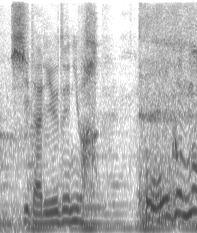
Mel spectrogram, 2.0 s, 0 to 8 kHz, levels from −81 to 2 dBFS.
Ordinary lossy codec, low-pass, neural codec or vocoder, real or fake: none; none; codec, 16 kHz, 6 kbps, DAC; fake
